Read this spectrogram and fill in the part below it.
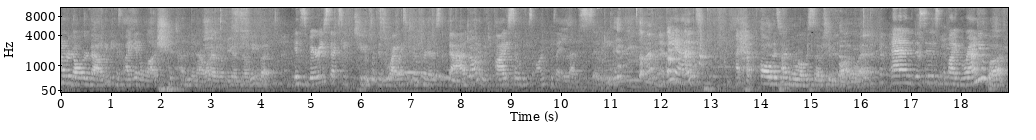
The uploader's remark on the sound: This episode is a recording from our February 2024 In-Person Event held in Calgary, Alberta.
